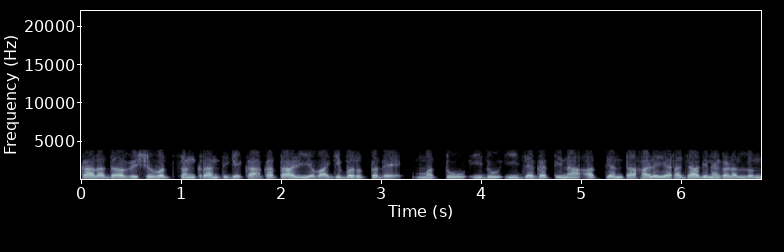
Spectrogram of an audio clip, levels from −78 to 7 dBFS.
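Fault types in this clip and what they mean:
GSM full-rate codec: The audio was coded by a vocal-tract model driven by sparse, regularly spaced pulses, which fits the 13 kbps GSM full-rate coder. This leaves a plainly audible buzzy, gravelly roughness, and the band runs only from 150 Hz to 3.5 kHz.
lost GSM frames: About 60 ms of coded speech went missing, consistent with three frames. The decoder filled the gap by repeating the last good frame's settings, so from 1.72 to 1.96 s the sound hangs as a rough, metallic ring.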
